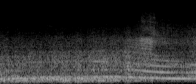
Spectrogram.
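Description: A repaired Lexus GT race car on a new chassis drives through the pit lane, its engine a steady loud drone with the pitch gliding slightly, no voices over it.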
